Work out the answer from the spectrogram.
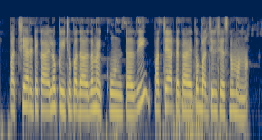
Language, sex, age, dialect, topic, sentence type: Telugu, male, 25-30, Telangana, agriculture, statement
